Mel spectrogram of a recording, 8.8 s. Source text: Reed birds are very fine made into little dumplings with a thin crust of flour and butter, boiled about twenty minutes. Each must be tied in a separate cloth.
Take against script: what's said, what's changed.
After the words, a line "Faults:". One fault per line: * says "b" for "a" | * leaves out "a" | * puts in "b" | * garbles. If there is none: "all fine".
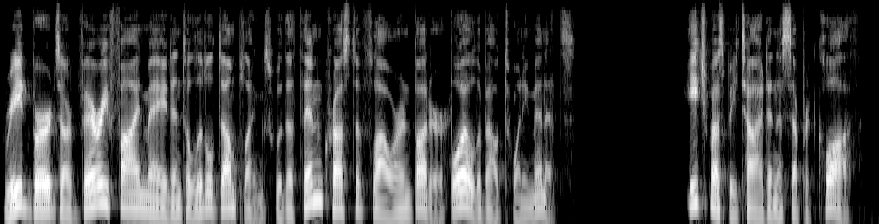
Reed birds are very fine made into little dumplings with a thin crust of flour and butter, boiled about twenty minutes. Each must be tied in a separate cloth.
Faults:
all fine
